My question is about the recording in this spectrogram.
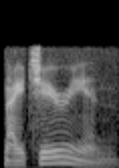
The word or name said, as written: Nigerian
